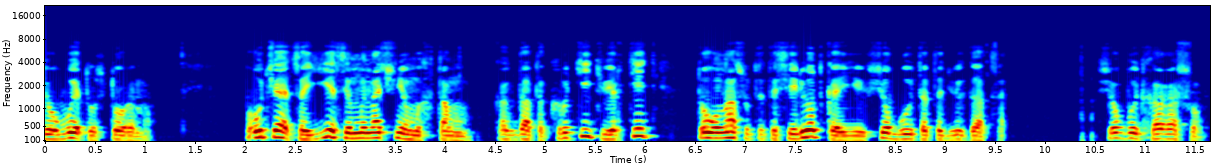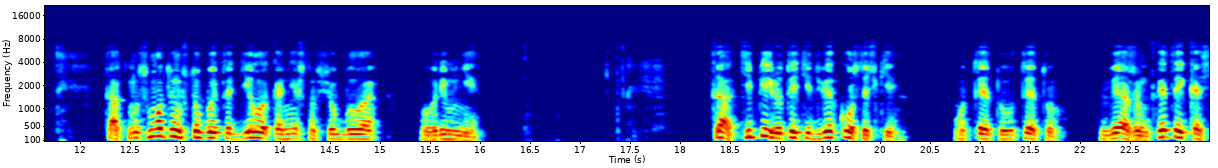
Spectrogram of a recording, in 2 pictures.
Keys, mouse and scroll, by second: 0.0 g, 3.2 click, 4.4 g, 10.6 g, 12.1-13.1 middle drag, 13.7-16.7 middle drag, 17.5 KP_7, 19.2 click, 21.0 shift+click, 22.6 shift+click.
